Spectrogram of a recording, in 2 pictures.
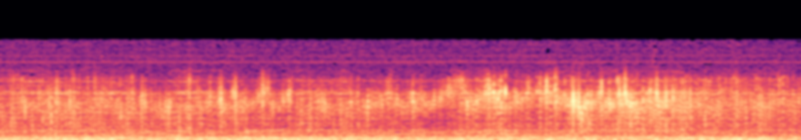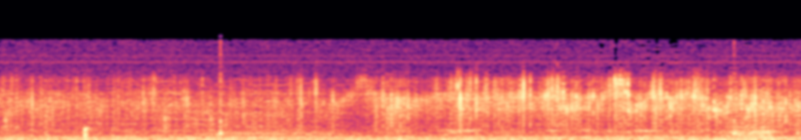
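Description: Water sizzling and boiling on a stainless steel plate heated from below by the flames of a nine-tip HHO (oxyhydrogen) burner. It is a steady hiss with a few faint ticks, over a low hum.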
